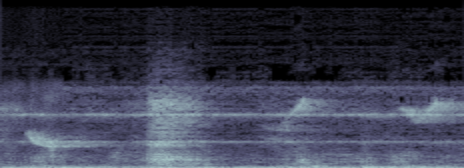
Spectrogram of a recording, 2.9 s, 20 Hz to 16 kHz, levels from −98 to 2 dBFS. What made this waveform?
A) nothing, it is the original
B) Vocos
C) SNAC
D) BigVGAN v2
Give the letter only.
B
